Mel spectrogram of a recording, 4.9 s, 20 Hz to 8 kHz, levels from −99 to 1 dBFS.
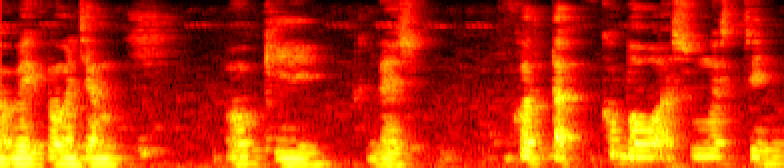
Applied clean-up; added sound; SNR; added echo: classical method log-MMSE.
